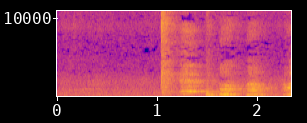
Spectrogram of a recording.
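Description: A sharp slap about a second in, followed by short bursts of a woman's laughter.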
